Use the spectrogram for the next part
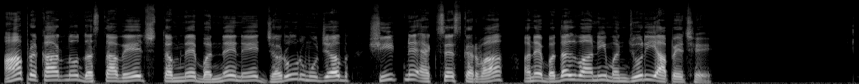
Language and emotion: Gujarati, neutral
